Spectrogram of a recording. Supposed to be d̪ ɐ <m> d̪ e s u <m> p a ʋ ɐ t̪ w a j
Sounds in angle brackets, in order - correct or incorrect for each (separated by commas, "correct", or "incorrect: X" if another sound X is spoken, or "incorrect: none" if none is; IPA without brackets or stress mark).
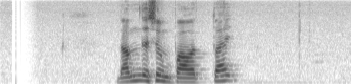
correct, correct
